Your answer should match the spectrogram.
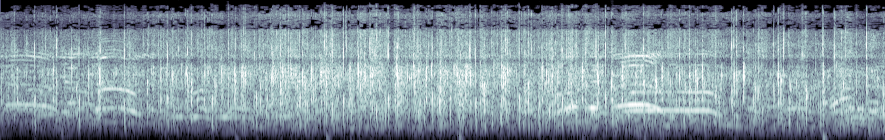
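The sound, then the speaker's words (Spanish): An audience breaks into sustained, dense applause for the Lord, a steady wash of many hands clapping at once, with whoops and cheering voices rising over it throughout. “Le fuerte ese aplauso al Señor en esta hora.”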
